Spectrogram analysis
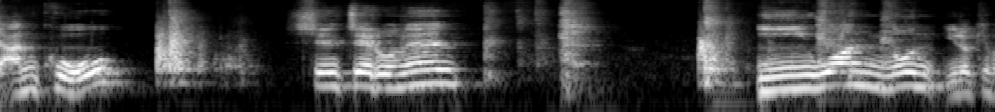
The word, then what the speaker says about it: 이원론: 이월론 이렇게 해야 되지. 근데 이렇게 발음하지 않고 실제로는 이원논 이렇게 발음한다. 이원론 이렇게 발음한다고. 얘도 니은니은 들어가 있죠.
